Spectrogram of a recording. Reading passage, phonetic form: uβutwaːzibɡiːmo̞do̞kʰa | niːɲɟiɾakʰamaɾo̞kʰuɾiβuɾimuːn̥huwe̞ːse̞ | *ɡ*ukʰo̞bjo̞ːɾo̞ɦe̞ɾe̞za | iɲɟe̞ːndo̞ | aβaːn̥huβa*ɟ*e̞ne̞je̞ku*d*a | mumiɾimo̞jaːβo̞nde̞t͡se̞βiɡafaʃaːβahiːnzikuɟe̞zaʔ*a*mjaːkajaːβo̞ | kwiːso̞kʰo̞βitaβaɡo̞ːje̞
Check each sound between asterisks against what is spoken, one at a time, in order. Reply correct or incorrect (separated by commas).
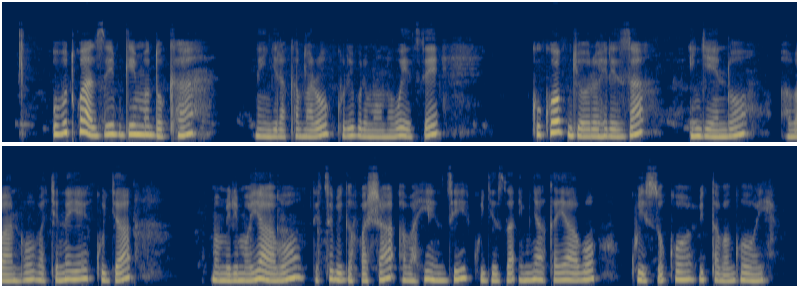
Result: incorrect, incorrect, incorrect, incorrect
